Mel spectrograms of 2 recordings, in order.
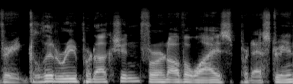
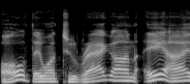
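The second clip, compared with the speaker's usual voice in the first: bad put-on Swedish accent, slow and high; 5 semitones higher, 3 dB louder than usual. Imagining what someone in a Swedish sound lab said, in a bad Swedish accent. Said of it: "That's not a Swedish accent at all".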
